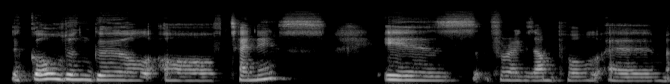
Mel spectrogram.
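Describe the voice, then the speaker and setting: A woman speaks with a British accent at a medium pitch. Her voice sounds somewhat breathy. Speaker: English teacher. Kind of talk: English lesson to camera.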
